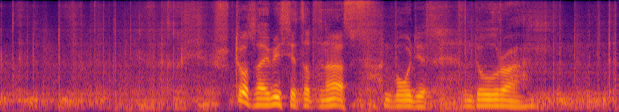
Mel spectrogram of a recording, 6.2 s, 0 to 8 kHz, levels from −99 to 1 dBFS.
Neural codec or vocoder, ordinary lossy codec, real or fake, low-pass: codec, 16 kHz, 1 kbps, X-Codec, WavLM features, trained on Multilingual LibriSpeech; none; fake; none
